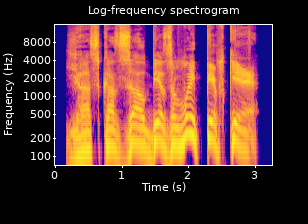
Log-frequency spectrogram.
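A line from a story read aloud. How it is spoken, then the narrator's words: Highlander growling. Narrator (Russian): Горец рыкнул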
